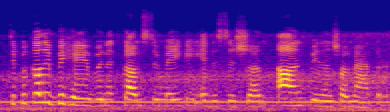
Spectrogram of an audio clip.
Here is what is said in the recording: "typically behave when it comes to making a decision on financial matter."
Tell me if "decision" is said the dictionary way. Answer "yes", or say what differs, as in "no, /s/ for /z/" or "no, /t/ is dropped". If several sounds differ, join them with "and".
no, /ʃ/ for /ʒ/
